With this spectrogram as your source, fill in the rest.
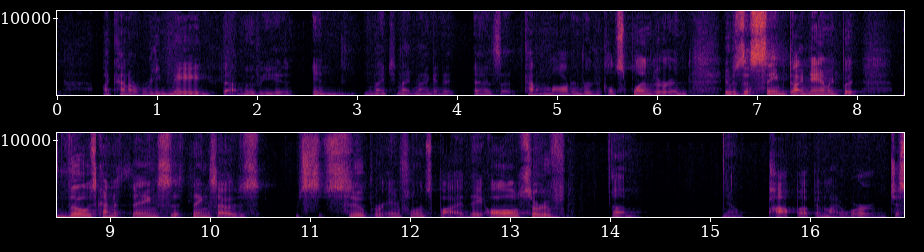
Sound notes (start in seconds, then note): none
